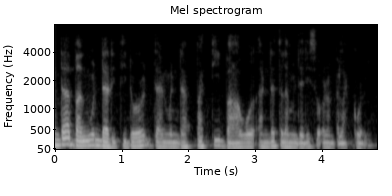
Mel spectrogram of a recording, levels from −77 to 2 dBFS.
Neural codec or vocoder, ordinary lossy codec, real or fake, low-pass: codec, 16 kHz, 4 kbps, X-Codec, HuBERT features, trained on LibriSpeech; none; fake; 7.2 kHz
